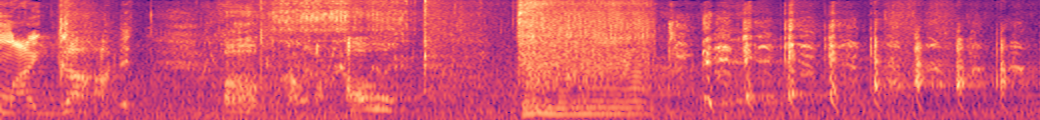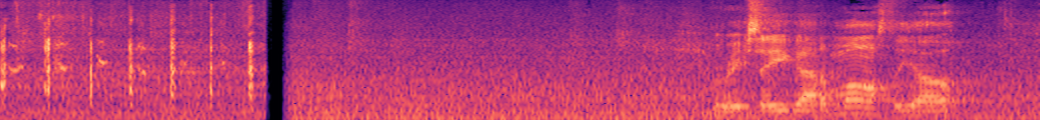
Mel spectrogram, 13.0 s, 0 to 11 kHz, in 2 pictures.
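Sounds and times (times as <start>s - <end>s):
low rumble: 6.0s - 13.0s.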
